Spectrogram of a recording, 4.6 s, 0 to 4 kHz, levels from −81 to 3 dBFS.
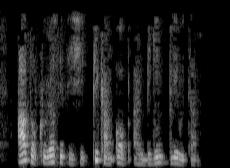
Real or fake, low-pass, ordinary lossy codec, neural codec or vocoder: real; 3.6 kHz; MP3, 16 kbps; none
